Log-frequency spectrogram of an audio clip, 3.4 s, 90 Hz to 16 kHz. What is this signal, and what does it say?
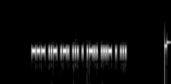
Morse code, heard as a keyed tone, about 52 wpm, 700 Hz. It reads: OURSELVES
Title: Sentences from Top 1600 Words - New Word Drill - 50wpm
